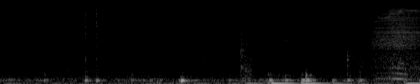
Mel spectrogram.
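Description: Faint, scattered clicks and a few soft knocks of small handling at a computer desk, the sharpest about two seconds in.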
